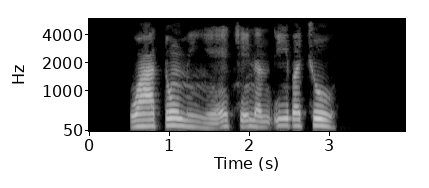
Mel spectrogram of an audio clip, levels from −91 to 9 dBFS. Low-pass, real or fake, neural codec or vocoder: 5.4 kHz; real; none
